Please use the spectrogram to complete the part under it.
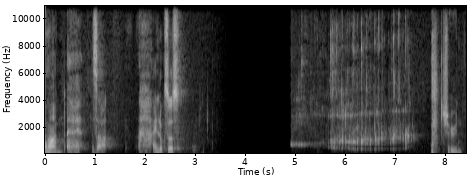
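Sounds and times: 
speech: 0:00.0 - 0:02.8, 0:08.0 - 0:08.4
water poured from a filter jug into a glass: 0:04.9 - 0:07.5.

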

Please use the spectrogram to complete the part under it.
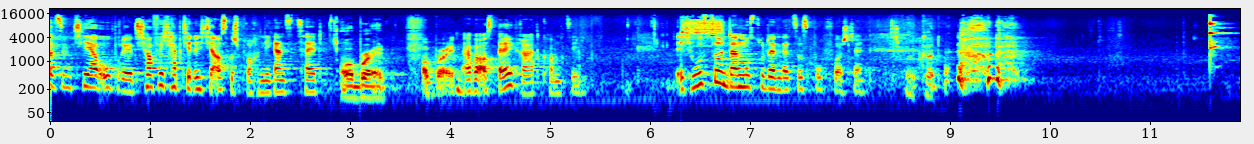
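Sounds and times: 
speech: 0:00.0 - 0:05.5, 0:06.2 - 0:09.6
faint room ambience: 0:00.0 - 0:11.8
glasses clinking in a toast: 0:11.6 - 0:11.8.

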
